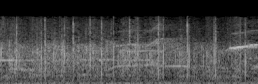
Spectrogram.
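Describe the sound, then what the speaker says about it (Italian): Studio applause on an Italian radio show, a brief burst of steady clapping with crowd texture lasting a couple of seconds, moderately loud and free of talk. "qua un applauso"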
